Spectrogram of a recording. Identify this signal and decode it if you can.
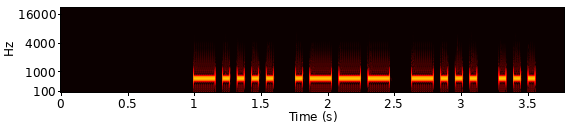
Morse code, heard as a keyed tone, about 22 wpm, 700 Hz. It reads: 6JBS
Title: Four Challenging Letter-Number Combinations 22wpm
